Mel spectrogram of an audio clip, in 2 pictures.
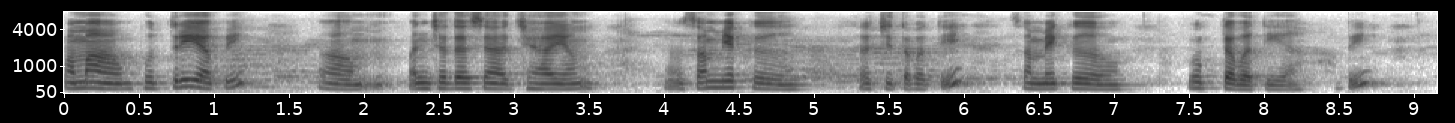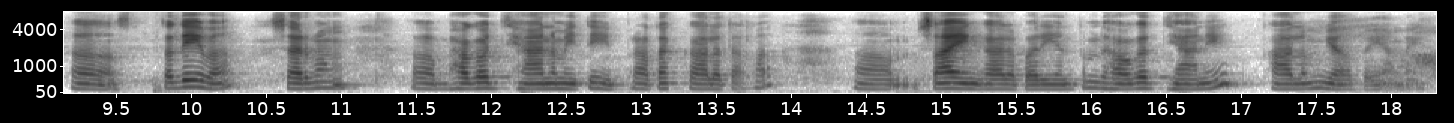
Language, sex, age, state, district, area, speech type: Sanskrit, female, 60+, Andhra Pradesh, Krishna, urban, spontaneous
